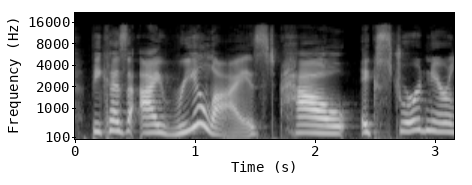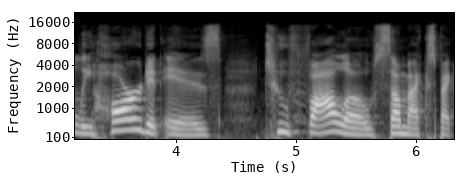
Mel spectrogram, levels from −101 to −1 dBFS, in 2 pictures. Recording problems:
none

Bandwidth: 14.5 kHz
